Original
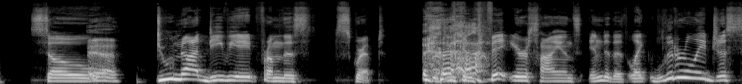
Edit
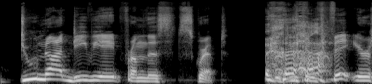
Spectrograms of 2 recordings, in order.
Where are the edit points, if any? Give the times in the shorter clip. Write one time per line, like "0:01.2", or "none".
0:01.8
